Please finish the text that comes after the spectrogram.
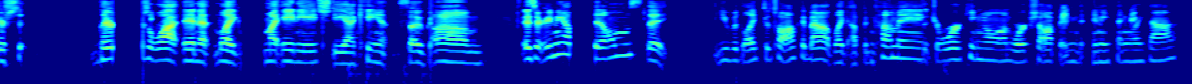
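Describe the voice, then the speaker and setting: A woman with a voice of average pitch hosts a casual interview. Her delivery is informal and somewhat halting, with joking asides dropped in along the way. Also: bright, forceful tone. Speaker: podcast host.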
